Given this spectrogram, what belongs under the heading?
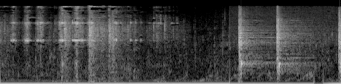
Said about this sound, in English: Once again, throwing the coins in the fountain wakes up the spirit of the fountain.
